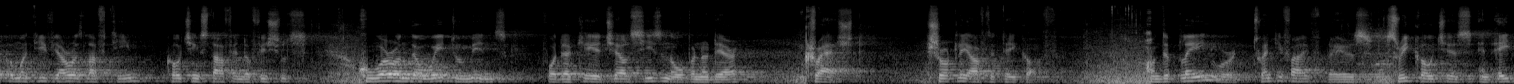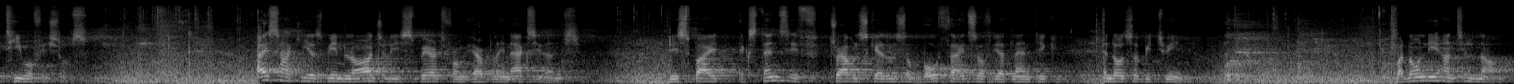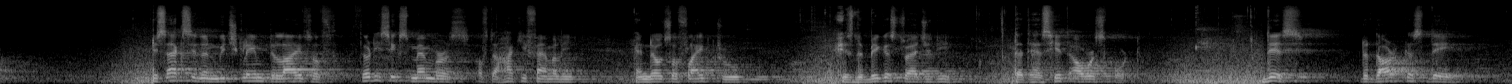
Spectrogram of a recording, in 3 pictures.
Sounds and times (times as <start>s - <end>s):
Male speech, man speaking: 0.0s - 8.7s, 9.3s - 10.6s, 11.4s - 16.1s, 17.7s - 21.0s, 21.8s - 27.1s, 29.1s - 30.3s, 31.8s - 37.8s, 38.6s - 41.7s, 42.9s - 45.0s
Narration, monologue: 0.0s - 45.4s.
